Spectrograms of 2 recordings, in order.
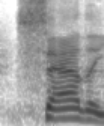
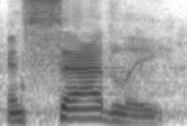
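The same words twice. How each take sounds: First: Sadly said with a laugh, fake sorrow; Sadly with a chuckle, pretending to mourn; mock sad, laughing. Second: Said in the usual way. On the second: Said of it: "scarcely able to contain their excitement".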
